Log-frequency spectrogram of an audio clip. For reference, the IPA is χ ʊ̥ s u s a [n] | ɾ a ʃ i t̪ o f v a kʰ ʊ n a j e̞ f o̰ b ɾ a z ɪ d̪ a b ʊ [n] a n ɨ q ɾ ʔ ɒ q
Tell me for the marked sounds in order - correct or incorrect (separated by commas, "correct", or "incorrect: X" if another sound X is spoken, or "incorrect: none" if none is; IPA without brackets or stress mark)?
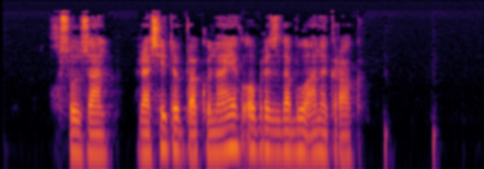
correct, incorrect: none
